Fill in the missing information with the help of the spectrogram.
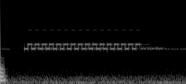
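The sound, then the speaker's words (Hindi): A mobile phone rings again late at night in a single sustained electronic trill lasting just over a second, fairly clear over a low background rumble, then stops. “लेकिन एक छोटे से अंतराल के बाद फोन की घंटी फिर से बजने लगी थी वो कुछ बुदबुदाती बड़बड़ाती कमर सीधी करती हुई फोन उठाने को चल दी थी”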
